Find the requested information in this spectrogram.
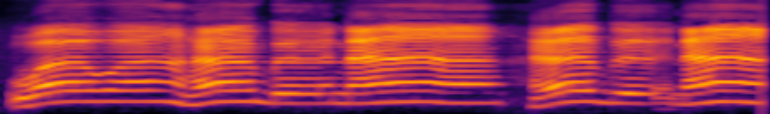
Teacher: Ba mati ya, ba mati harus dipantulkan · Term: Qalqalah sugro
